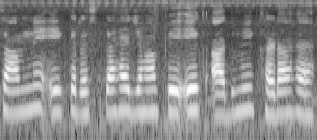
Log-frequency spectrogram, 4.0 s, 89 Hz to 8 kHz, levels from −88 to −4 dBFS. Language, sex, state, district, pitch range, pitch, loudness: Hindi, male, Punjab, Fazilka, 210-230 Hz, 220 Hz, -14 LUFS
